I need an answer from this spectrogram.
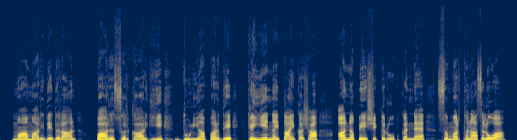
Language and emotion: Dogri, surprised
